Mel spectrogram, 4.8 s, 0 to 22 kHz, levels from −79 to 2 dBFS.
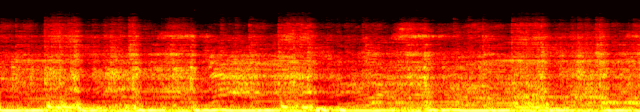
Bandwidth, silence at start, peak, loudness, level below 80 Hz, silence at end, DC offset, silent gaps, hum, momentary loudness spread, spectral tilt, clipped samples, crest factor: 9.6 kHz; 0 s; -2 dBFS; -13 LUFS; -12 dBFS; 0 s; 0.3%; none; none; 2 LU; -5.5 dB/octave; under 0.1%; 10 dB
